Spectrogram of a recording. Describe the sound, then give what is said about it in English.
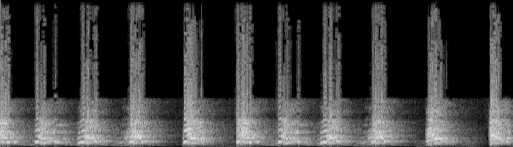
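Many dogs in chain-link kennel runs bark frantically and nonstop, loud sharp barks overlapping in a rapid, chaotic, echoing chorus, set off as a quiet, well-trained test dog is walked in front of the runs and sits in the aisle. “And this unleash barking, jumping, doggish hell!”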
